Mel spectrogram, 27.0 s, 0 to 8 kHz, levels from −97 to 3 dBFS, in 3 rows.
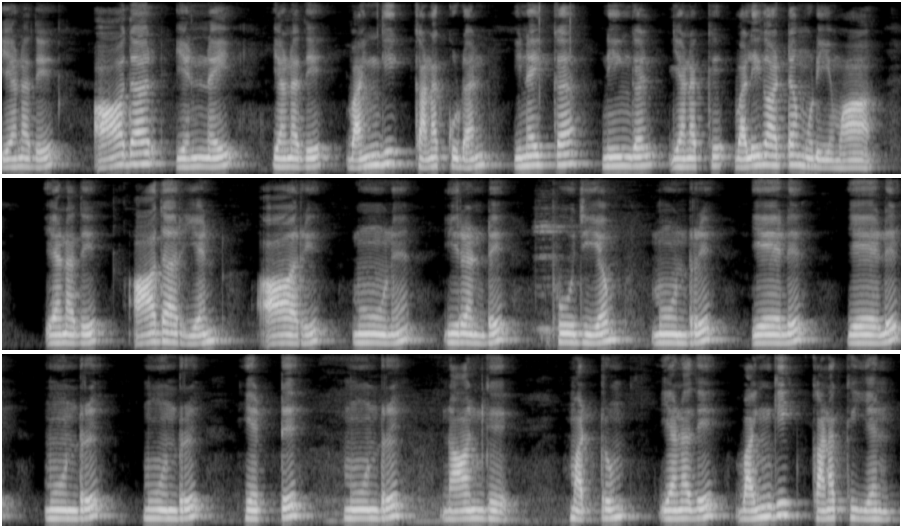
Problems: none marked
